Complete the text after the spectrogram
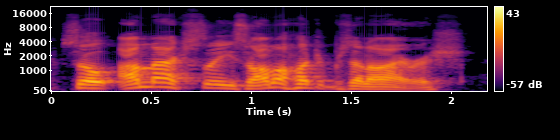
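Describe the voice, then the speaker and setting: A man in his fifties from New Jersey hosting a podcast, chatty and quick to laugh, often restarting and trailing off mid-thought. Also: a little high, very animated. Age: 50s. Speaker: podcast host. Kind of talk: casual podcast chat.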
